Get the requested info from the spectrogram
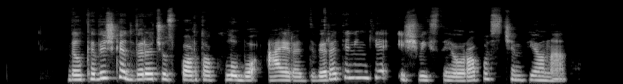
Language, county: Lithuanian, Marijampolė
